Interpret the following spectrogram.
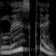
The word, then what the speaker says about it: Leasecake: Uh it's called Leasecake for a reason. Not only is it cute and kitschy, rhymes with cheesecake, and yes, it's a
